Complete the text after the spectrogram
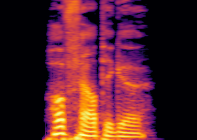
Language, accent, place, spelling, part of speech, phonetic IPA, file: German, Germany, Berlin, hoffärtige, adjective, [ˈhɔfɛʁtɪɡə], De-hoffärtige.ogg
- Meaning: inflection of hoffärtig: 1. strong/mixed nominative/accusative feminine singular 2. strong nominative/accusative plural 3. weak nominative all-gender singular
